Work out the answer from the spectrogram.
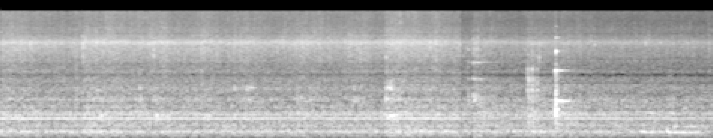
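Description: Ground pork, cabbage and sausage sizzling in a stainless steel frying pan while being stirred with wooden chopsticks. A few clicks of the chopsticks against the pan come around the middle.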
